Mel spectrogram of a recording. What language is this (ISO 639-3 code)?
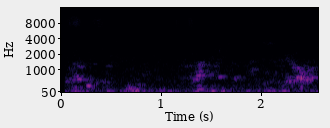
pus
